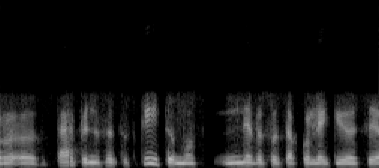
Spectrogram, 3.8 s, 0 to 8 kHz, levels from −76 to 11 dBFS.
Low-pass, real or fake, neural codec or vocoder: 7.2 kHz; real; none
